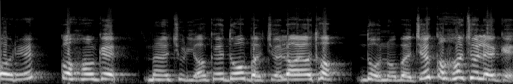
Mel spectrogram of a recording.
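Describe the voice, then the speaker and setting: This man performs a cartoonish character voice. His pitch is extremely high. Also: moderate pace. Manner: wheedling, deceitful.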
